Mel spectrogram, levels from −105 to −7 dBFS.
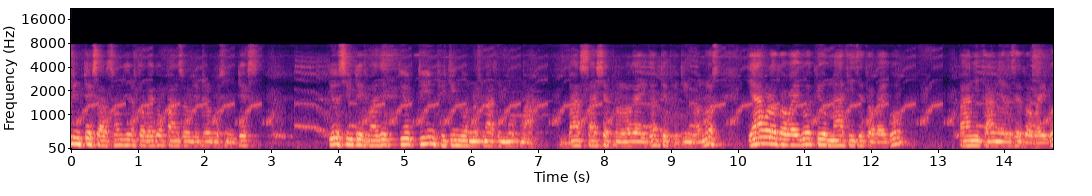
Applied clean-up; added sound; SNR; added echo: none; Alarm; 20 dB; reverberation time 0.3 s.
